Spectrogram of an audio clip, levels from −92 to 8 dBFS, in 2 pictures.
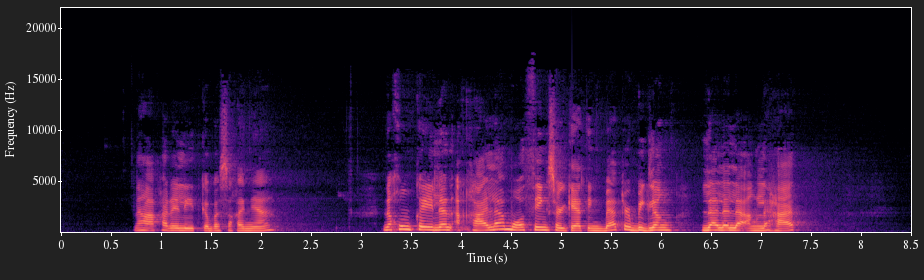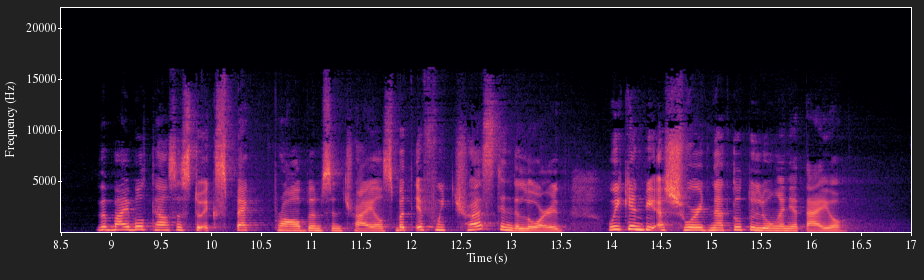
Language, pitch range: Filipino, 205-260 Hz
